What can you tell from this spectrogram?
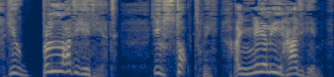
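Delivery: high, loud furious scream; furious yell. A narrator's reading. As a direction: rage at him. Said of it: "Yennefer yelled".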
